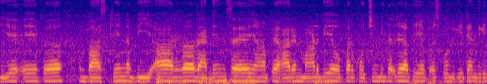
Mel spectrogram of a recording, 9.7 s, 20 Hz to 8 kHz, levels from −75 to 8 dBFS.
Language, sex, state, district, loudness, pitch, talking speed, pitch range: Hindi, male, Haryana, Rohtak, -16 LUFS, 140 Hz, 135 wpm, 135-140 Hz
